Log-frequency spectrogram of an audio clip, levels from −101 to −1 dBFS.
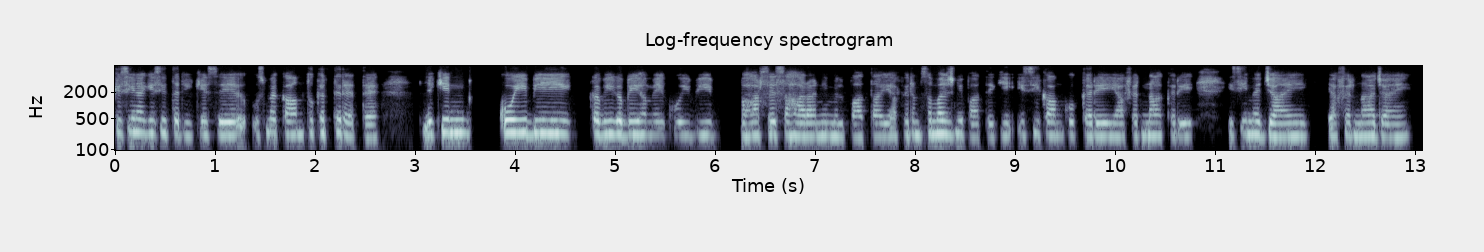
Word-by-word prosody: किसी 240 +1 -1
न 245 -1 +2
किसी 230 0 -2
तरीके 215 -1 -3
से 210 0 +5 0.2
उसमें 240 +3 -3
काम 220 0 +2
तो 235 - -6
करते 240 +1 -1
रहते 200 -4 -3
हैं 185 - -3 0.5
लेकिन 240 +2 +5 0.3
कोई 240 0 +8
भी 235 0 +4 0.2
कभी-कभी 220 -1 +4
हमें 215 0 -4
कोई 210 0 -5
भी 215 +1 -4 0.3
बाहर 205 +1 0
से 220 - +1
सहारा 205 -2 0
नहीं 205 0 -4
मिल 200 -1 -3
पाता 190 +1 -4
या 195 - -3
फिर 210 0 -7
हम 215 - -1
समझ 225 +1 +4
नहीं 225 0 -4
पाते 190 0 -6
कि 200 +1 -7
इसी 215 +2 -7
काम 205 0 0
को 210 - -4
करें 200 0 +1
या 200 0 -3
फिर 205 - -5
ना 205 0 -1
करें? 200 0 -3 0.4
इसी 205 +2 -8
में 220 0 +2
जाएँ 200 0 +2 0.2
या - - -2
फिर 205 -1 -5
ना 200 - +1
जाएँ? 195 0 -3
210 Hz, 210 wpm, -26 LUFS, 200-225 Hz, 0.5 s, कोई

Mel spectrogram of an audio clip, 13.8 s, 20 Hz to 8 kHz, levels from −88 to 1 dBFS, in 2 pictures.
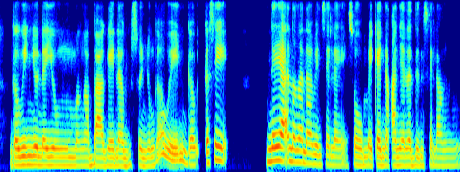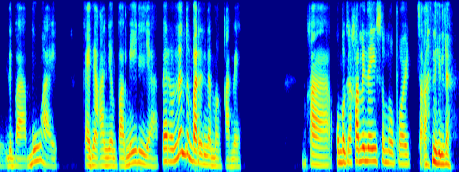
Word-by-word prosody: gawin 150 +2 +2
n'yo 155 - +3
na 150 - +2
'yong 145 -1 -1
mga 140 0 -5
bagay 140 -1 0
na 135 -2 -2
gusto 145 0 -5
niyong 140 +2 -4
gawin. 120 -8 -1
Gawi 150 0 -2
kasi 225 +5 0 0.6
hinayaan 220 0 +4
na 210 - +1
nga 200 -1 0
namin 160 -1 -4
sila, 155 -1 -5
eh. - - -9
So, 150 -2 -1
may 145 0 -2
kanya-kanya 145 0 0
na 145 - -1
din 140 0 -5
silang, 140 -1 -8
'di 135 - -4
ba, 130 -1 -2
buhay. 195 - -2 0.4
Kanya-kanyang 140 -1 -1
pamilya 150 0 -1
pero 220 -1 +4
nandoon 335 +4 +3
pa 200 - +10
rin 170 - -1
naman 140 -4 -3
kami. 125 0 -7 1.0
Ka 150 -3 +1
kumbaga 200 0 +2
kami 220 +1 +7
na 225 - +5
yung 220 - +3
sumupport 180 -5 -2
sa 155 0 -1
kanila. 170 -4 +5
150 Hz, 185 wpm, -21 LUFS, 140-190 Hz, 1.0 s, pa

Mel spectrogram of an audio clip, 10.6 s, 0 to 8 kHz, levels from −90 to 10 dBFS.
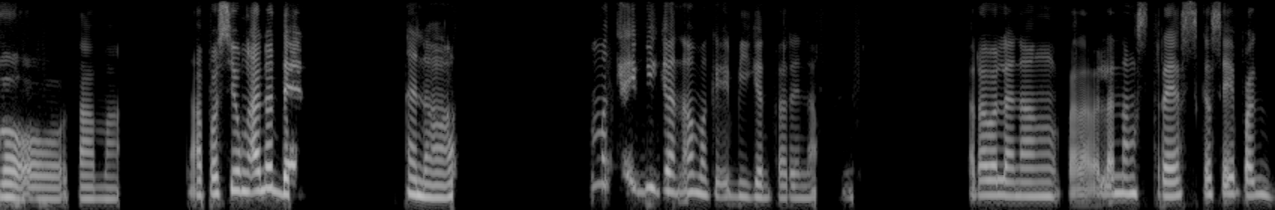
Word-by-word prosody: Oo 165 -4 +2
tama. 165 -1 -5 0.6
Tapos 230 +2 +1
yung 275 -2 +5
ano 285 +4 +8
din 235 -6 +6 0.9
ano? 195 -5 +4 1.2
Magkaibigan, 295 - -2
oo 255 - 0
magkaibigan 195 -3 -6
pa 175 - -8
rin 175 0 -8
na - - -9 1.3
Para 215 0 0
wala 215 -1 +2
ng 200 0 -2
para - - -4
wala - - -1
ng 240 0 +3
stress 205 -2 -1
kasi 230 +1 -1
'pag 210 +1 0
215 Hz, 125 wpm, -27 LUFS, 190-240 Hz, 1.3 s, ano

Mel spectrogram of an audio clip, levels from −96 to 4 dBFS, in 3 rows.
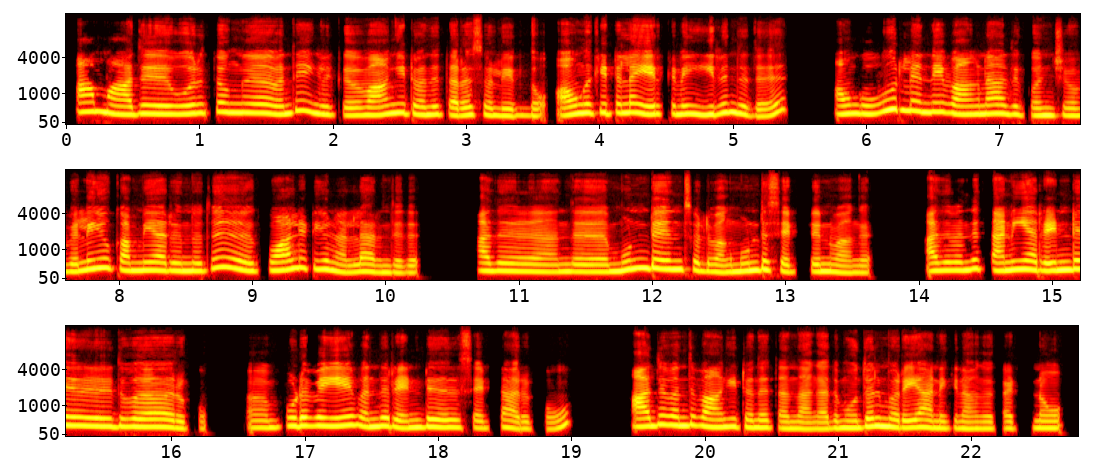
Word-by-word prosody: ஆமா. 310 -4 +2
அது 260 +2 -1 0.3
ஒருத்தவங்க 285 +2 0 0.2
வந்து 265 +7 -1
எங்களுக்கு 235 -5 -2 0.2
வாங்கிட்டு 255 +2 +1
வந்து 235 +1 0
தர 210 +1 +1
சொல்லியிருந்தோம். 205 -1 -4
அவங்க 260 +5 +3
கிட்டலாம் 280 0 +2
ஏற்கனவே 245 +1 +1 0.2
இருந்தது. 240 -8 0 0.5
அவங்க 260 +1 +1
ஊர்லேருந்தே 345 -5 +2
வாங்கினா 245 +2 +2
அது 240 -1 -2
கொஞ்சம் 210 -1 -2
விலையும் 280 +6 +1
கம்மியா 240 0 +2
இருந்தது, 225 +5 -1 0.4
குவாலிட்டியும் 270 0 +1
நல்லா 200 +3 -1
இருந்தது. 185 -1 -5 0.5
அது 230 0 -1 0.4
அந்த 210 0 -3 0.3
முண்டுன்னு 280 +1 +3
சொல்லுவாங்க. 205 -4 -2
முண்டு 245 +3 +2
செட்டுன்னுவாங்க. 200 -3 -2 0.5
அது 235 +1 +1
வந்து 265 +4 +1
தனியா 260 +3 +4
2 255 +3 +4 0.3
இதுவா 230 0 0 0.2
இருக்கும். 185 0 -8 0.5
புடவையே 255 0 +3
வந்து 235 +2 +2
2 215 +3 0 0.3
செட்டா 200 +2 -6
இருக்கும், 180 +4 -7 0.6
அது 245 +3 +2
வந்து 270 +1 +1
வாங்கிட்டு 225 -1 0
வந்து 205 0 -1
தந்தாங்க. 180 -1 -3
அது 195 - -4
முதல் 235 +5 +2
முறையா 215 0 +2
அன்னைக்கு 190 0 -4
நாங்க 185 0 -4
கட்னோம். 195 +1 -5
235 Hz, 135 wpm, -22 LUFS, 205-265 Hz, 0.6 s, தனியா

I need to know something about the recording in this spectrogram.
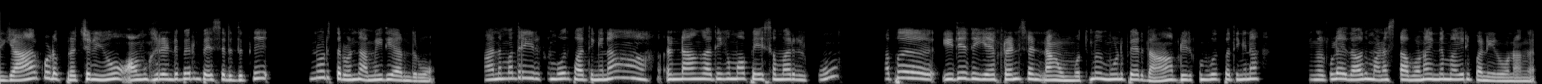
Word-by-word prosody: யார் 245 +8 +1
கூட 285 -3 +2
பிரச்சனையோ, 220 +3 +2 0.2
அவங்க 225 +2 +2
2 235 +1 +1
பேரும் 255 -1 -1
பேசுறதுக்கு 215 +2 -1 0.5
இன்னொருத்தர் 280 -5 0
வந்து 225 -2 +2
அமைதியா 220 +1 +1
இருந்துருவோம். 165 -4 -3 0.5
அந்த 240 +2 +2
மாதிரி 290 +2 -3
இருக்கும்போது 255 0 -1
பாத்தீங்கன்னா, 225 +5 +1 0.7
நாங்க 255 0 +2
அதிகமா 255 +1 +1
பேச 240 -1 -1
மாரி 235 0 +1
இருக்கும். 220 - -6 0.5
அப்ப 255 - -2 0.5
இதே 265 +3 +1
இது 260 - +1
என் 230 - -1
ஃப்ரெண்ட்ஸ் 250 +2 +1 0.2
நாங்க 205 -1 +3
மொத்தமாவே 245 +8 0
3 240 +1 +2
பேரு 220 -3 0
தான். 160 +5 0
அப்படி 215 +1 0
இருக்கும்போது 225 +3 -1
பாத்தீங்கன்னா, 230 +3 0 0.5
எங்களுக்குள்ள 220 +3 -1
ஏதாவது 220 +3 +2
மனஸ்தாபம்னா 215 +1 +1
இந்த 235 +1 +3
மாதிரி 235 +1 -1
பண்ணிருவோம் 160 -4 0
நாங்க. 155 0 -2
230 Hz, 155 wpm, -19 LUFS, 210-250 Hz, 0.7 s, நாங்க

